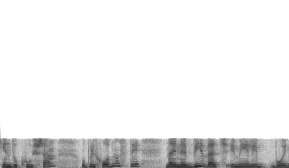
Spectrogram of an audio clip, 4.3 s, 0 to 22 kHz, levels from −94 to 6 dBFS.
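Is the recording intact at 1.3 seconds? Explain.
Yes, at 1.3 seconds the speech is intact, with nothing more than the 4 kHz upper limit you would expect from a normal G.711 call path.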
